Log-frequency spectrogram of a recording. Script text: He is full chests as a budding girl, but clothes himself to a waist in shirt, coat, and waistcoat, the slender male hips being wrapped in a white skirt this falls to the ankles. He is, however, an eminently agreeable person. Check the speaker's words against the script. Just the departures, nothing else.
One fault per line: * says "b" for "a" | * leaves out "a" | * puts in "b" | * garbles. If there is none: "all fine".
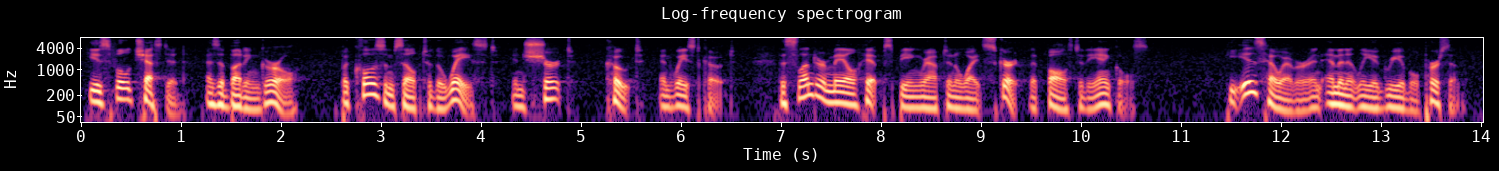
* says "chested" for "chests"
* says "the" for "a"
* says "that" for "this"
